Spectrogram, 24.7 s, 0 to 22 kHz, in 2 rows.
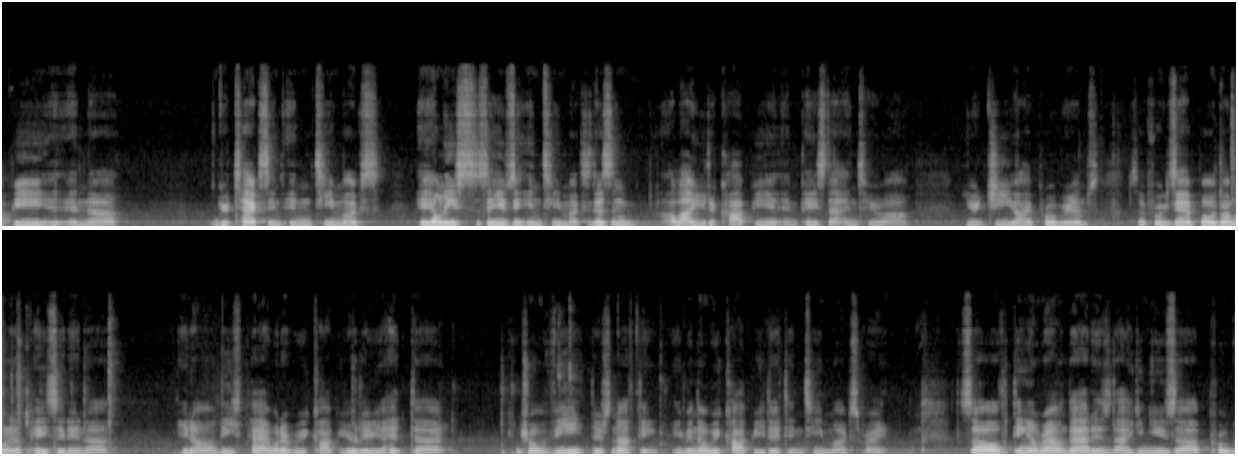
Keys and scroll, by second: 12.4-13.5 typing, 19.2 ctrl+v.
